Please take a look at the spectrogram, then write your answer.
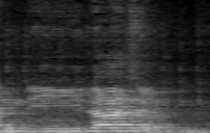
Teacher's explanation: विसर्ग से पहले कोई ह्रस्व बाद में रा, तो ह्रस्व दीर्घ हो जाएगा और विसर्ग गायब हो जाएगा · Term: विसर्ग का लोप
